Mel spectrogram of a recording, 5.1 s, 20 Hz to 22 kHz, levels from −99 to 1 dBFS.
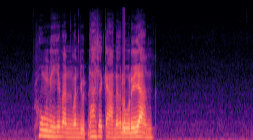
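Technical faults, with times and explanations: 2.46 to 2.49 s, chunks out of order: a 10 ms chunk of the speech plays two chunks late, after the audio meant to follow it. Nothing is lost, but the sequence is scrambled. Three hard joins produce a brief jumbled blip.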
